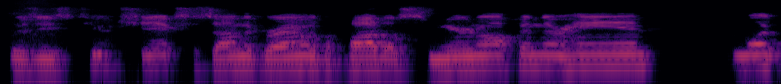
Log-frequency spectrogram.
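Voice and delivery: ordinary delivery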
